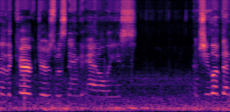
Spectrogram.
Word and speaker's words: Annalise: He said Anise. Elise, and I'm like, Annalise. It's Annalise. But the pastor still said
